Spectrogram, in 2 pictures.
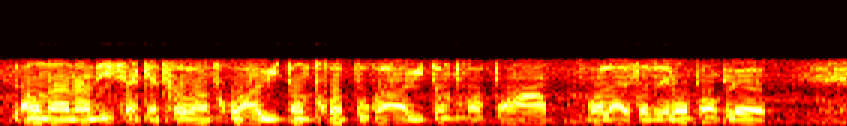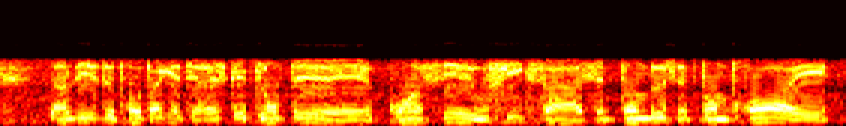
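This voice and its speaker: A man with a Swiss French accent chatting casually and ramblingly as an amateur radio operator over a shortwave transmission. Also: medium pitch. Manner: rambling, conversational. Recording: muffled shortwave radio with loud static. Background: loud radio static noise.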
